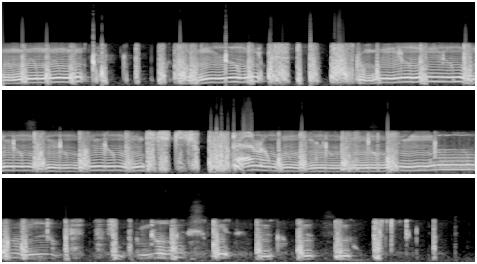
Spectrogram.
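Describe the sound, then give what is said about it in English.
A single voice hums the bouncy melody of "When the Saints Go Marching In" while punctuating it with rapid mouth-made percussion, clicks and kick-like thumps, for about ten seconds, then the humming stops and only scattered beatbox hits remain. “I can hum and beatbox.”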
